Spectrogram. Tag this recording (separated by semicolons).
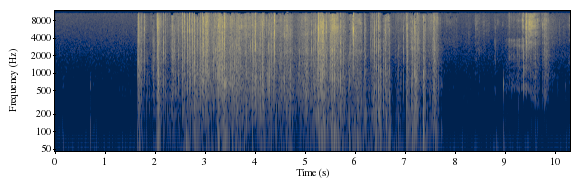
Bag; chips; sound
